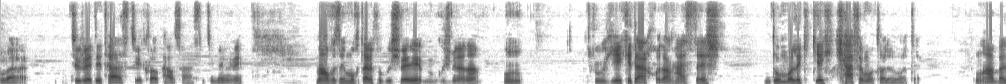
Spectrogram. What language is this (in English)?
Persian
